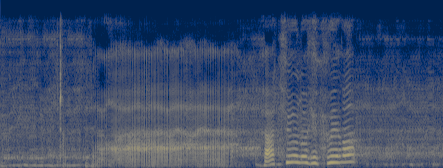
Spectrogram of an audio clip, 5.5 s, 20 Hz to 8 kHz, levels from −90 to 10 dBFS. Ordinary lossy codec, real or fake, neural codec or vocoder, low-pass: none; fake; autoencoder, 22.05 kHz, a latent of 192 numbers a frame, VITS, trained on one speaker; 7.2 kHz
